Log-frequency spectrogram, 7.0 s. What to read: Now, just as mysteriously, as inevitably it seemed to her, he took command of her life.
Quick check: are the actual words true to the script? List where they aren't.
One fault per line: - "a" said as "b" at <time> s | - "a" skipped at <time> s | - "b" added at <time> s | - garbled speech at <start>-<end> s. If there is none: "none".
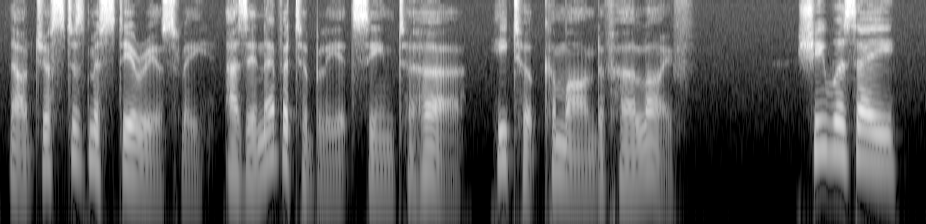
- "She was a" added at 6.0 s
